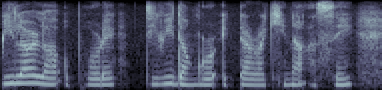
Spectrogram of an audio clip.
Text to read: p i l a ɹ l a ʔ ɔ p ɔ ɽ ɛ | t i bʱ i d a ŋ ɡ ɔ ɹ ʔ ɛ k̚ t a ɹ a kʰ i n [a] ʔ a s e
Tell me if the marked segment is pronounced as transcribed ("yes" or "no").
yes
